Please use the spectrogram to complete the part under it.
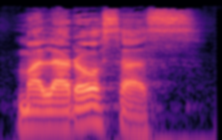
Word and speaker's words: malarosas: Another modern variation is malarosas.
